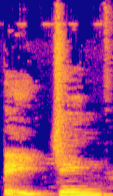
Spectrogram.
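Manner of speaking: Beijing as "pei-ching", high and loud; Mandarin pronunciation. Shown as a demonstration. Teacher reading out the Pinyin example, Mandarin pronunciation. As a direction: stretch the end of Beijing on a high level tone. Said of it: "it's written as".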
